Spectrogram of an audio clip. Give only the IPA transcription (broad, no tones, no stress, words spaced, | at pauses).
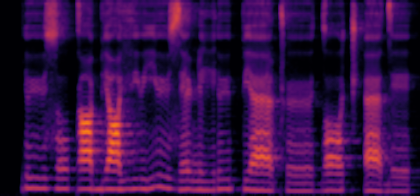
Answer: ɾyzo ɡɑbʲɑvʲʉ jyze ɳiɾy pʲæːʈʰøː dɔ t͡ʃʼæde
